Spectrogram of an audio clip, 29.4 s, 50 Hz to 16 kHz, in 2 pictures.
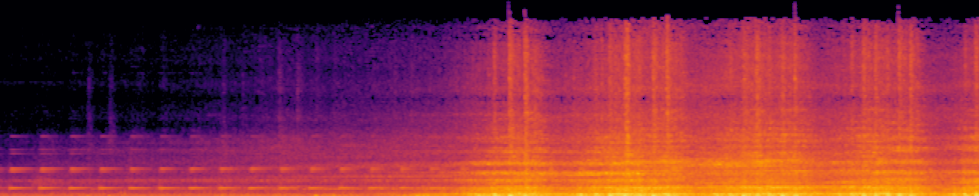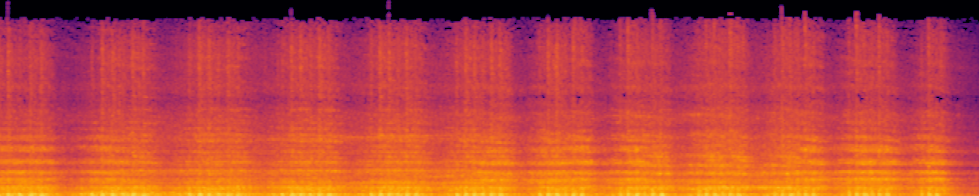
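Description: Level crossing warning bell ringing in a steady pulsing pattern. About six seconds in, a JR E233 series 3000 and E231 series 1000 electric commuter train comes through. It is picking up speed again, and its wheels over the rail joints make a loud, rhythmic clatter, repeating a little more than once a second, that stops sharply near the end.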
